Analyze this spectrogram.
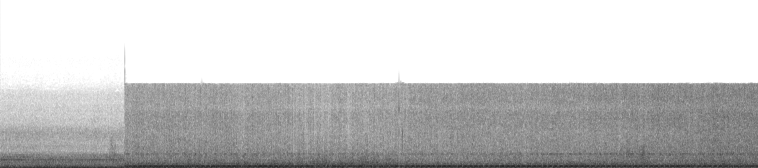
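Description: Airboat engine running steadily, a loud even roar with a steady low hum. The sound changes abruptly about a second in.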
